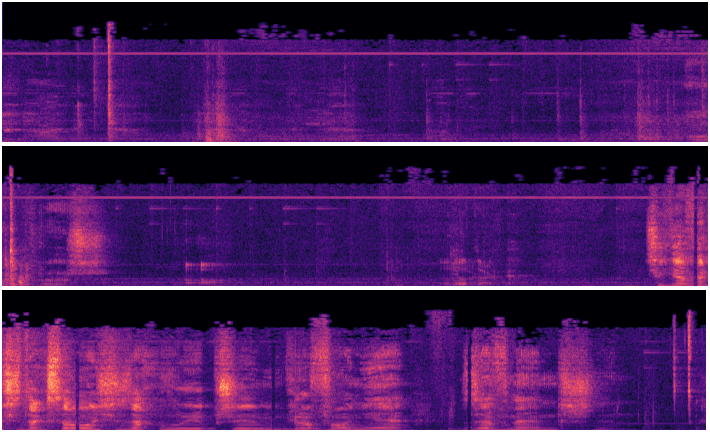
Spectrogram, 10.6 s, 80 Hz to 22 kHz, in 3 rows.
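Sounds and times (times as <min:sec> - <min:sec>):
low hum of machine noise: 0:00.0 - 0:10.5
mechanical whir and click: 0:00.2 - 0:04.0
speech: 0:03.8 - 0:04.2, 0:06.8 - 0:10.2.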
